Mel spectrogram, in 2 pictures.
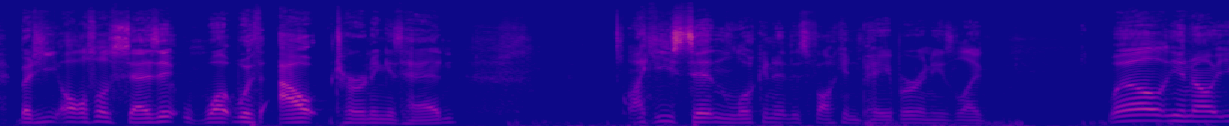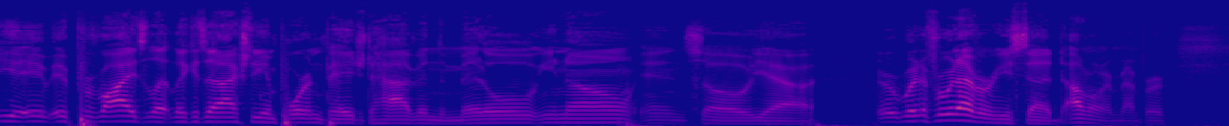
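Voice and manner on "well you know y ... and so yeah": ordinary talk, nothing marked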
